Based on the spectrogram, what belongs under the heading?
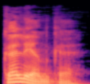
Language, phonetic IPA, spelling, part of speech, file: Russian, [kɐˈlʲenkə], коленка, noun, Ru-коленка.ogg
- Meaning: diminutive of коле́но (koléno): knee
